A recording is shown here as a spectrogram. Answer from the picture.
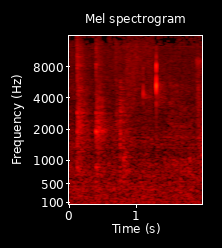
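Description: Near silence: quiet room tone with a few faint, scattered ticks.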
